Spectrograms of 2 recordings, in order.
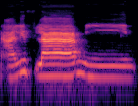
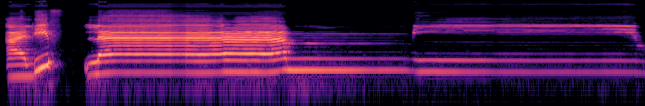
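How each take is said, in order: First: The lam and mim are said short. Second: The lam and mim are held long. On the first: The speaker calls it wrong. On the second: The speaker calls it right. "harus enam harokat, harus panjang"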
